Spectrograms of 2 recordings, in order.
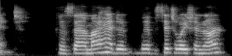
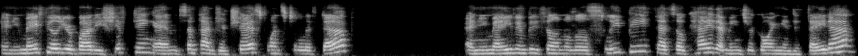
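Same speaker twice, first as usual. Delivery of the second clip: guided meditation. Acted. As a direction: ease the group gently back into the room.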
